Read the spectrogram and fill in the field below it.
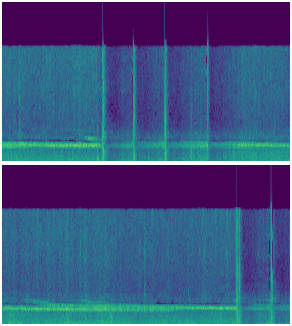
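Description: Fireworks explode with sharp, loud bangs.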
